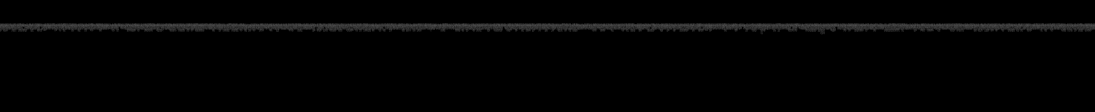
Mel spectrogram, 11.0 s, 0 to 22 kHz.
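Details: A Ruspolia katydid keeps up a long, unvarying, shrill electric buzz, very high and without breaks, in a 2020 National Institute of Biological Resources recording; background otherwise silent.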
